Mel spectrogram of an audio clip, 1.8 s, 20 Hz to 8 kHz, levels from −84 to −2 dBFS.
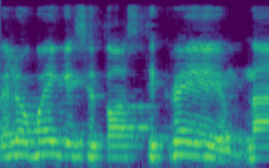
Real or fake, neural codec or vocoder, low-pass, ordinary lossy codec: real; none; 7.2 kHz; MP3, 64 kbps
